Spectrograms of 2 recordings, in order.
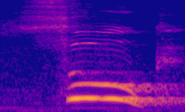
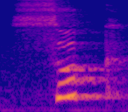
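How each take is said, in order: First: सूख with a long oo; सूख, vowel drawn out loud. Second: सुख with a short u; quick u in सुख. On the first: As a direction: stretch the oo in सूख firmly. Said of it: "स्वर थोड़ा सा खींचना है". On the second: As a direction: say सुख with a brief, high vowel. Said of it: "छोटी ऊ की मात्रा". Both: Shown as a demonstration.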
